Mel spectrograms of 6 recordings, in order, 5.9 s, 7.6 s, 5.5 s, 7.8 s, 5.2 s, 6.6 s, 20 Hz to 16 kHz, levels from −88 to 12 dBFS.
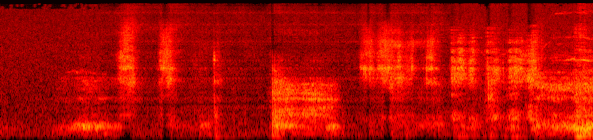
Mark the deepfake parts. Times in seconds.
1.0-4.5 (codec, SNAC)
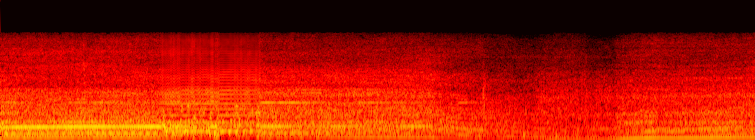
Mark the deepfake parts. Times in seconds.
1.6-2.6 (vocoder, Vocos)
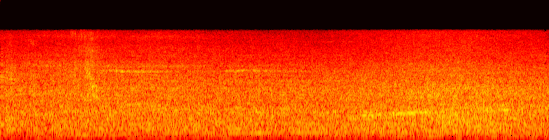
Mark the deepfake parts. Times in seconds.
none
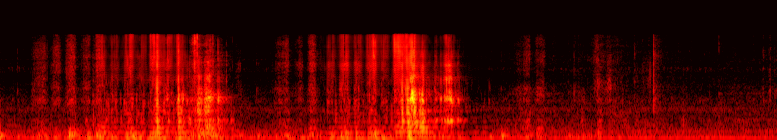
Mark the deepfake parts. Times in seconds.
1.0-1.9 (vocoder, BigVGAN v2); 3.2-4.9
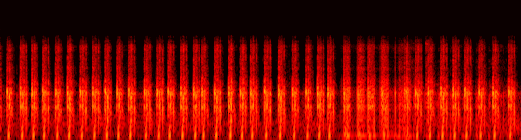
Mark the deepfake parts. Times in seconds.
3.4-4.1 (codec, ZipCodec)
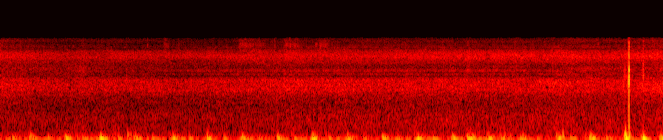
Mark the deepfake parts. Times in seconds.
1.6-5.6 (vocoder, WaveNeXt)

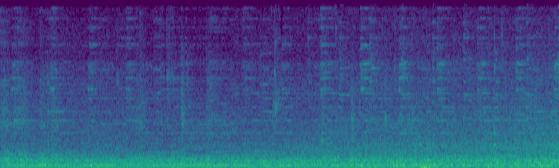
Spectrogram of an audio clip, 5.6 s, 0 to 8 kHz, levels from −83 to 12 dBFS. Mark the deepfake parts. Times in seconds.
1.6-2.3 (codec, SNAC)

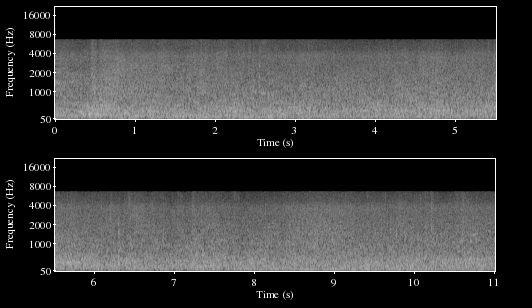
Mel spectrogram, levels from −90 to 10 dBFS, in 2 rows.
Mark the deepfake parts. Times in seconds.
0.0-1.6 (codec, SNAC)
